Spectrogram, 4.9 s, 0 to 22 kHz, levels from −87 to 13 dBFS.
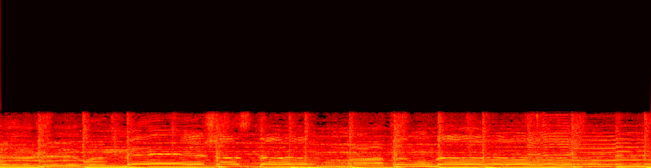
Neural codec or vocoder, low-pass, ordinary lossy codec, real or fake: none; 7.2 kHz; none; real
